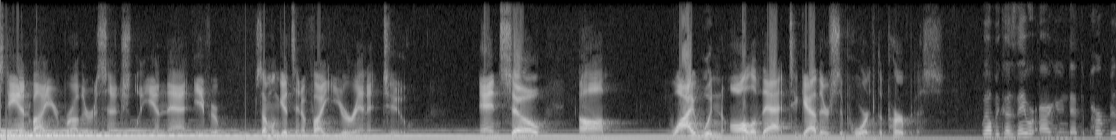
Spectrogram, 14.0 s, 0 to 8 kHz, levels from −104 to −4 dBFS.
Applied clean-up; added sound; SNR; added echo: none; Gong; -2 dB; none.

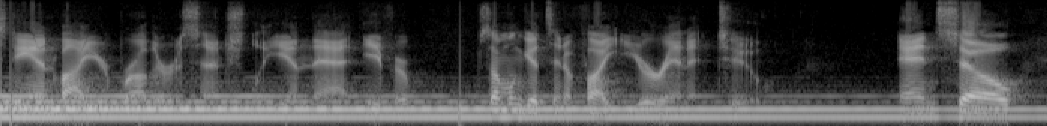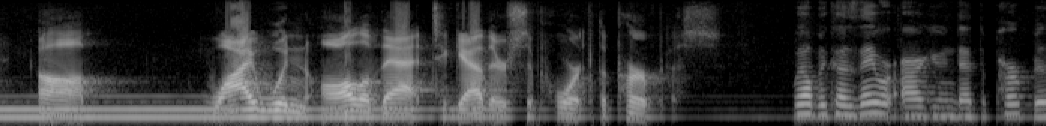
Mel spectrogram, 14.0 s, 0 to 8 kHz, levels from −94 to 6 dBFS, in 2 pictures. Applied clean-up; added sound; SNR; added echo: neural mask model RNNoise.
